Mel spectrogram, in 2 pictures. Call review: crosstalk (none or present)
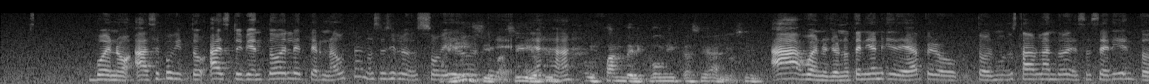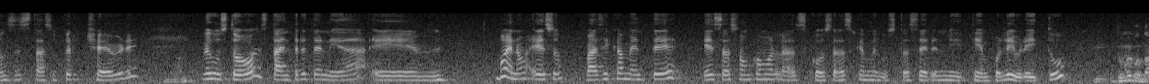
present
